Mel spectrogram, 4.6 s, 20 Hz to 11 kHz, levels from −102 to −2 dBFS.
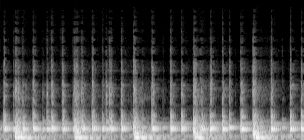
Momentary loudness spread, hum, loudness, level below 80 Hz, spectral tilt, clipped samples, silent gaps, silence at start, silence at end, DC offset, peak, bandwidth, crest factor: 5 LU; none; -16 LUFS; -28 dBFS; -13.5 dB/octave; under 0.1%; none; 0 s; 0 s; under 0.1%; 0 dBFS; 3.3 kHz; 14 dB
